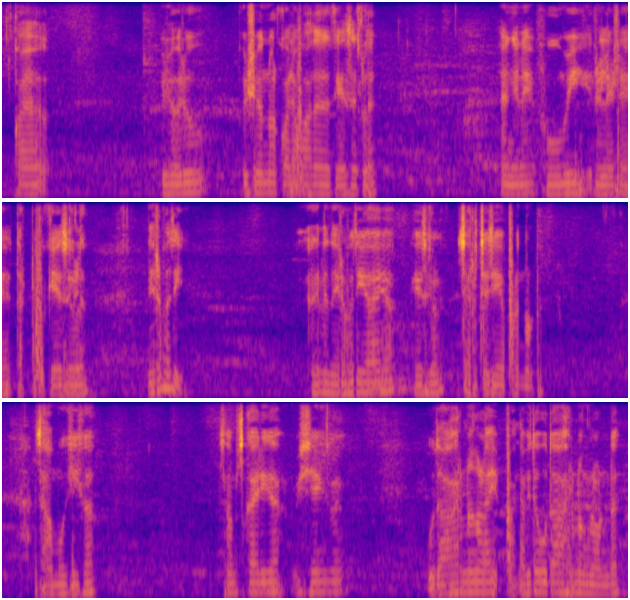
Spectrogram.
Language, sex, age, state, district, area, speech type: Malayalam, male, 18-30, Kerala, Idukki, rural, spontaneous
